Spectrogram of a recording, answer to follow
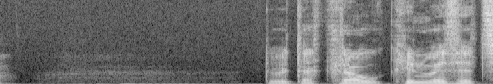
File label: "crawc", Welsh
